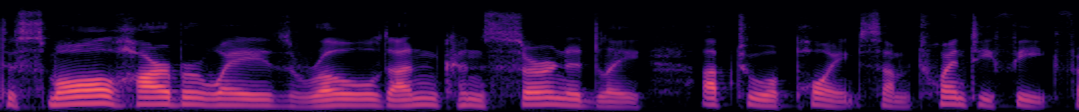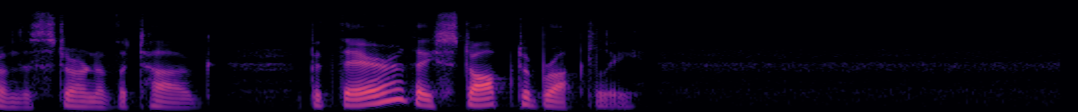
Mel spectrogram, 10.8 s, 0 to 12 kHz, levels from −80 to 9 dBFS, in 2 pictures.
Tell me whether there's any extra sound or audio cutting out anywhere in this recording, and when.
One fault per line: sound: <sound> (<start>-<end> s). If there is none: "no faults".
no faults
